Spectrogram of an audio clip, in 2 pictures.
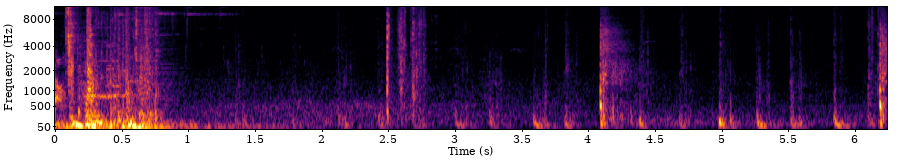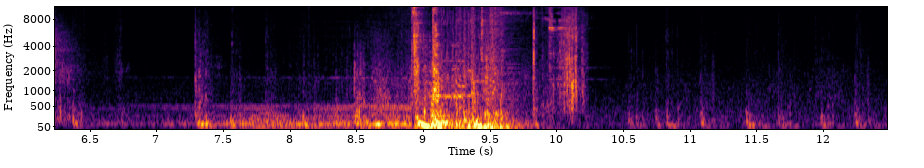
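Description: Footsteps patter quickly on concrete and stone.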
